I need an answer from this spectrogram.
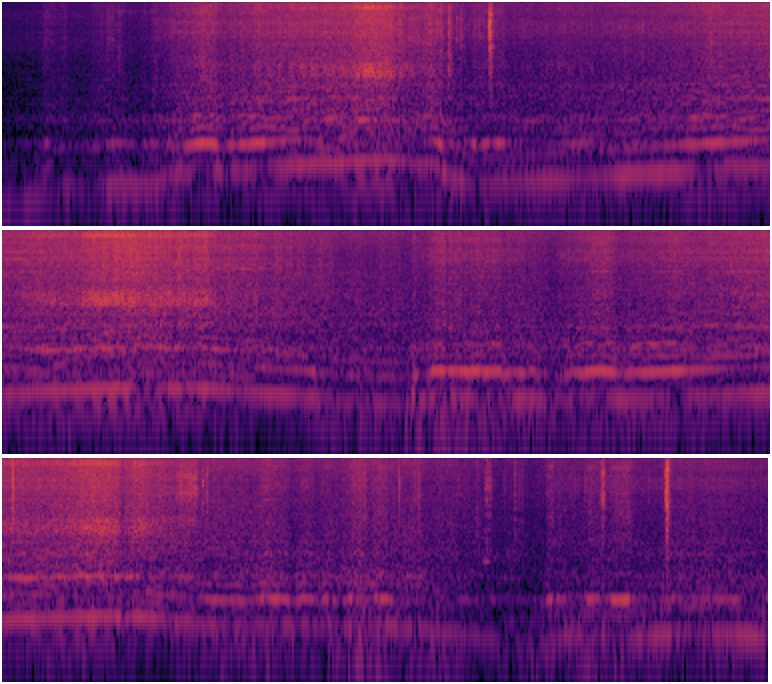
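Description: Competition car's engine at full throttle heard from inside the cabin: the revs climb steadily, then drop away as the car eases off, about three times over.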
